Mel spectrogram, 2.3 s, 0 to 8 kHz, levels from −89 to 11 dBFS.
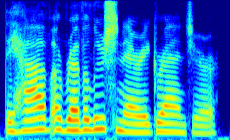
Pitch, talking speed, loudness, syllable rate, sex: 195 Hz, 130 wpm, -17 LUFS, 5.2 syllables/s, female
